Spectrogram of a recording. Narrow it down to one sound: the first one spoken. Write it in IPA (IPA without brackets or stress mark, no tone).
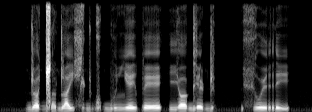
ɖ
